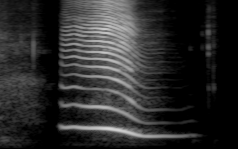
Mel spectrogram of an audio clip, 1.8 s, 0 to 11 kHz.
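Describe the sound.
A single voice imitates a Formula 1 car speeding past: one loud, buzzing, engine-like whine about a second long, its pitch sliding steadily downward as it fades, then silence.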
